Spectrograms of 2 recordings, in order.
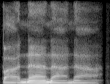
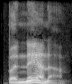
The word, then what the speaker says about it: banana: For example, in the word banana, we don't say banana, we say banana. The stress is on the second syllable.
